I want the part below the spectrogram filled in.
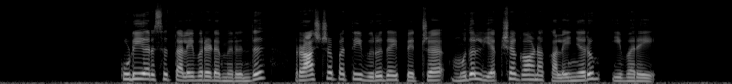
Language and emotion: Tamil, neutral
